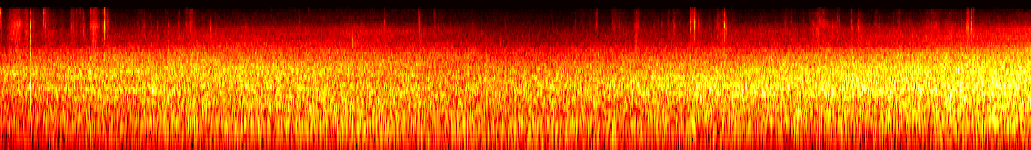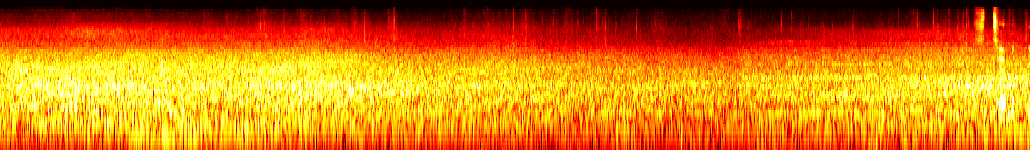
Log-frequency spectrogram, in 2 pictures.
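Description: Steady street traffic noise, a wash of passing vehicles that slowly swells to its loudest about halfway through and eases off again, with a low engine hum showing through in the second half.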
